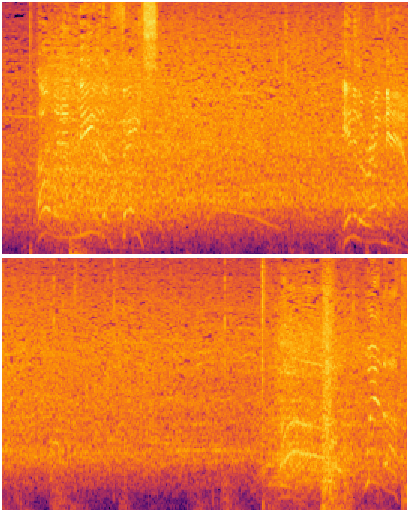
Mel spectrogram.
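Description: Heavy bodies thud hard against the floor.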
